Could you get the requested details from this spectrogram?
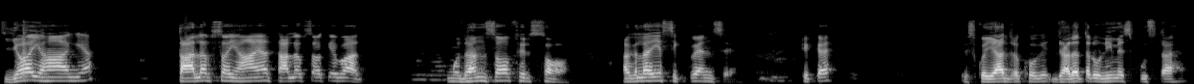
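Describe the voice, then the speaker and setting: A man's voice on the high side, slightly bright, with fairly even intonation, speaks a little slowly with long pauses over dull audio. He's a grammar teacher from Bihar, India drilling his coaching class with one repeated question and answering it himself.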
